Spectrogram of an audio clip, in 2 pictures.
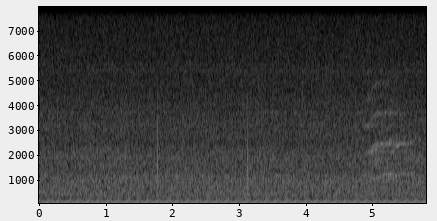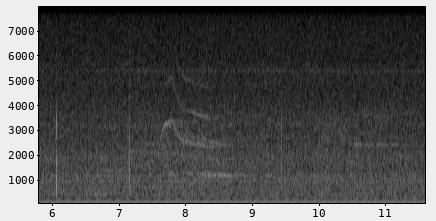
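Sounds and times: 
low hum and hiss: 0:00.0 - 0:11.5
killer whale calls underwater: 0:04.9 - 0:05.8, 0:07.4 - 0:08.9.

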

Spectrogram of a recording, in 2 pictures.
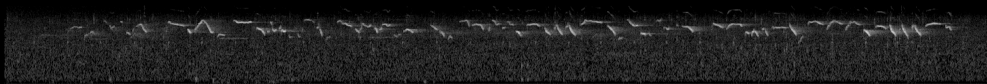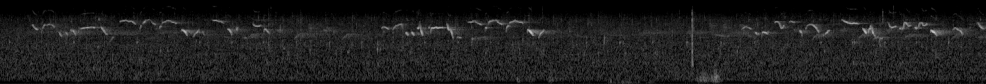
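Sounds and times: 
background hiss: 0:00.0 - 0:19.7
Eurasian wren song: 0:00.3 - 0:09.6, 0:10.2 - 0:19.7.

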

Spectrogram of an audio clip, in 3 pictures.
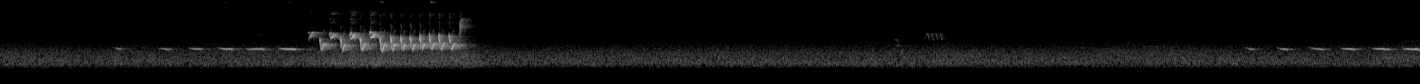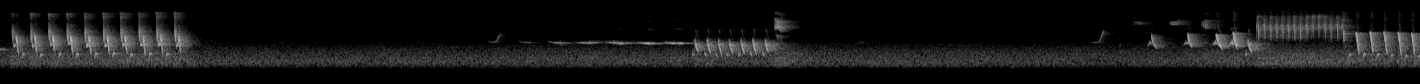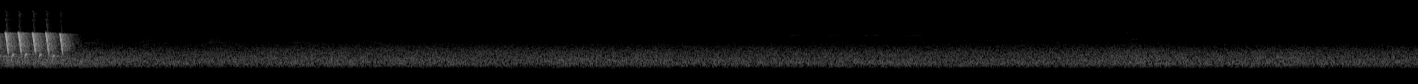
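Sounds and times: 
common nightingale singing: 0:01.1 - 0:04.8, 0:12.4 - 0:16.2, 0:19.1 - 0:23.0, 0:25.1 - 0:29.4.

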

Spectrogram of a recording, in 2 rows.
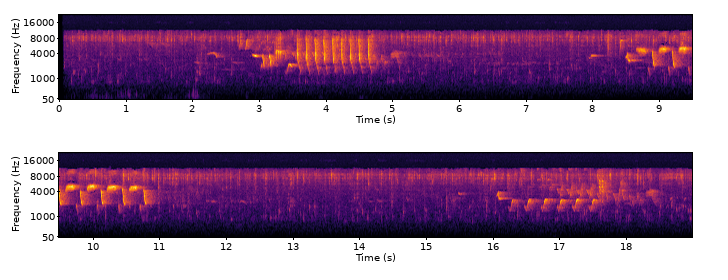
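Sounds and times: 
common nightingale Luscinia megarhynchos singing: 0:02.2 - 0:05.2, 0:08.0 - 0:11.0, 0:16.0 - 0:18.5.

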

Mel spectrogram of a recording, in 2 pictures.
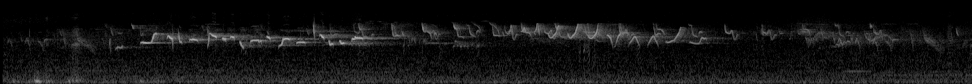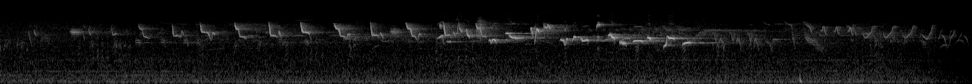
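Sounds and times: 
Eurasian blackcap warbling song: 0:00.0 - 0:19.4.

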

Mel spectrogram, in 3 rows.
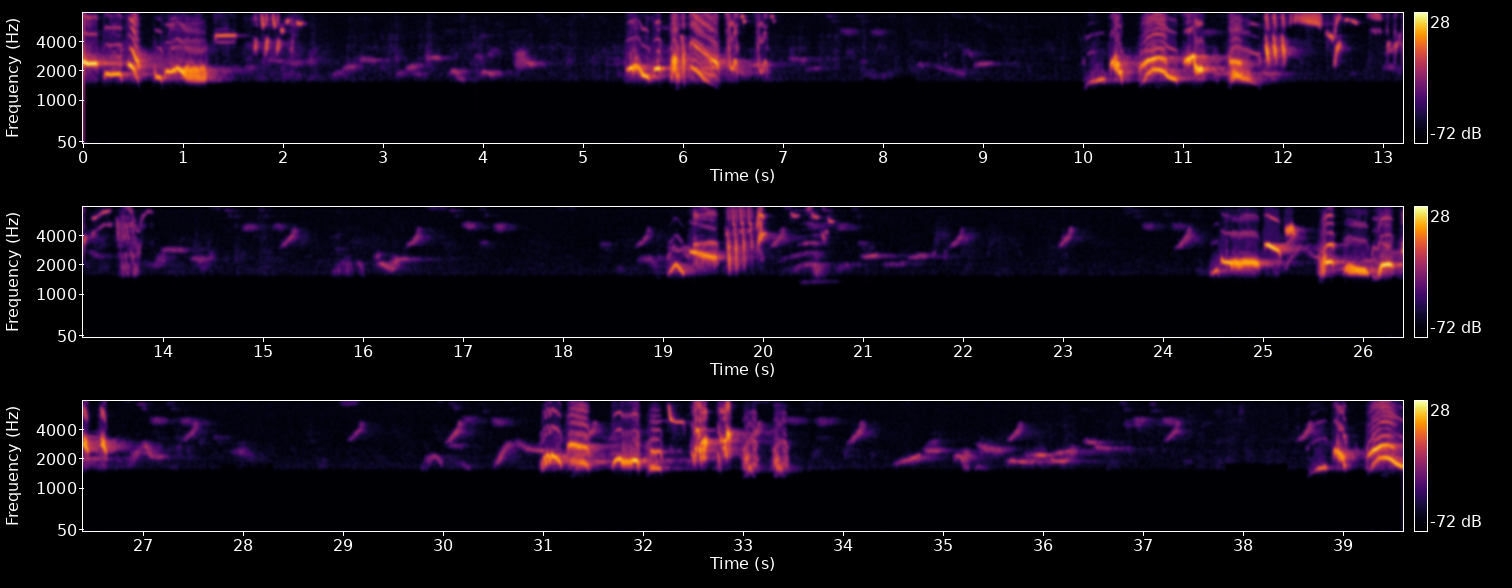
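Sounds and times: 
common blackbird song: 0:00.0 - 0:39.5.

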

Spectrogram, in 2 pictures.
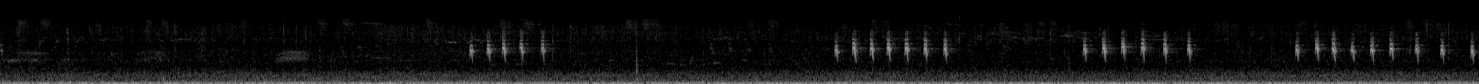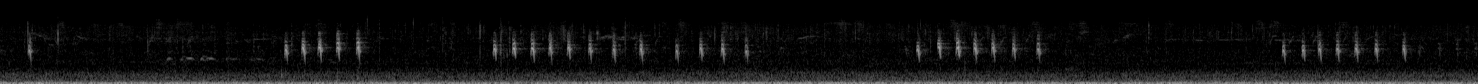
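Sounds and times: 
low droning rumble: 0:00.0 - 0:29.5
common blackbird chink calls: 0:04.5 - 0:05.6, 0:08.3 - 0:12.0, 0:13.0 - 0:15.4, 0:16.4 - 0:18.6, 0:19.7 - 0:23.2, 0:23.8 - 0:29.5.

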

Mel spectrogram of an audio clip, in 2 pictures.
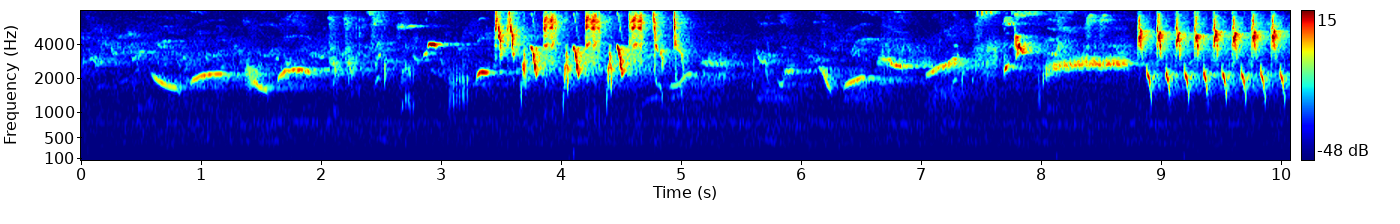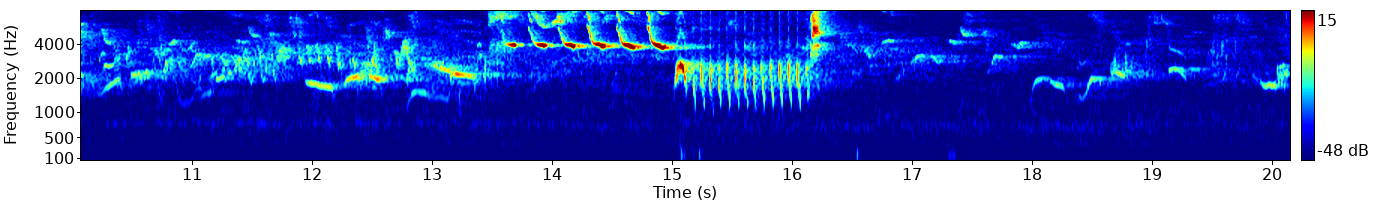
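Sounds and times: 
Luscinia megarhynchos common nightingale singing: 0:00.0 - 0:20.1.

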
